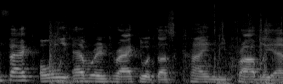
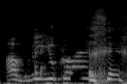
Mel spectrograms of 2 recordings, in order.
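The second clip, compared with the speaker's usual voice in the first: mock posh echo; 10 semitones higher than usual. Echoing friend's posh voice.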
